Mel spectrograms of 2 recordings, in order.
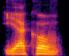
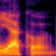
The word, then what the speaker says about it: Yaakov: Wilner, because we write his name Jacob, so I get hung up on that to say Yaakov because that's how he pronounces it, because that's the Hebrew pronunciation.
